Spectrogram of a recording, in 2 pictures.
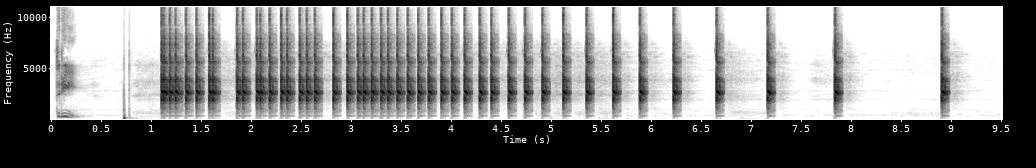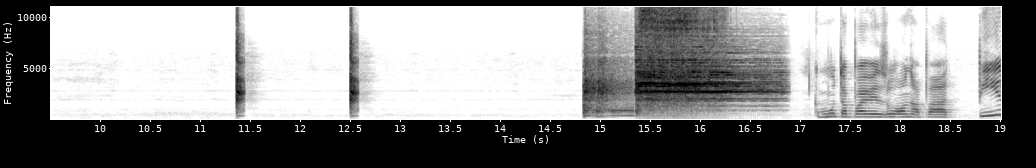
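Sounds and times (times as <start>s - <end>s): spinning wheel ticking: 1.1s - 8.0s, 11.4s - 11.6s.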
